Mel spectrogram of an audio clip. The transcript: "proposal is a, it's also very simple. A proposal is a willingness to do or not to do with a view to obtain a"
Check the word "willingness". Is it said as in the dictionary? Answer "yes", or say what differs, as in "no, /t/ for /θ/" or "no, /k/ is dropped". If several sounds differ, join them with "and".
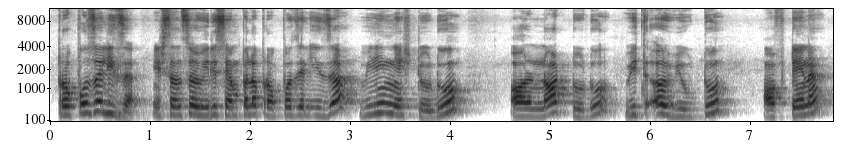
no, /n/ is dropped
